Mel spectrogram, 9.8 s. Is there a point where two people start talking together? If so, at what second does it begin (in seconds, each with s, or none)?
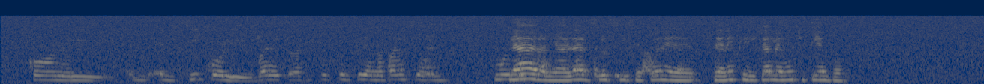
5.1 s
